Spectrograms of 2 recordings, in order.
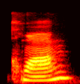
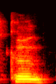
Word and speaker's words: Kuhn: Is it Kwong? It's Kuhn.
